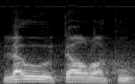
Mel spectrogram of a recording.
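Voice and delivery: "lau taraku" slow, heavy ra; careful tajwid reading; slow recitation. Shown as a demonstration. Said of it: "ini juga harus hati-hati".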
